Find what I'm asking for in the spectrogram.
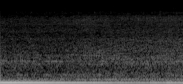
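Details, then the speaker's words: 2000 Ford AU Falcon, sat over 5 years, at idle after fitting a new exhaust and fresh oil: low, even burble with no raspy blowing or rattling; exhaust sounds sealed, normal exhaust note. "See how she sounds with the new exhaust, or doesn't sound. Doesn't sound like a bag of farts anymore."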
